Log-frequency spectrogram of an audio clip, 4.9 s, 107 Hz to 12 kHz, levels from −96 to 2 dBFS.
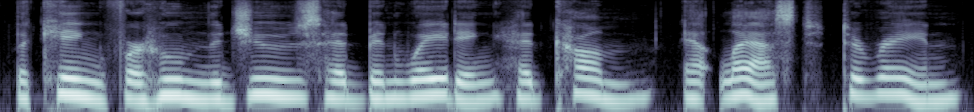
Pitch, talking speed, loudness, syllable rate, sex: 195 Hz, 185 wpm, -18 LUFS, 3.6 syllables/s, female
